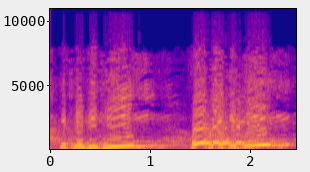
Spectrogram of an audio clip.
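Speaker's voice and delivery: loud, high preaching that builds with each number; full-force preaching. Acted. Preacher counting the prayers down to the crowd, loud and rising. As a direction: call it out to the crowd like a fiery preacher.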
